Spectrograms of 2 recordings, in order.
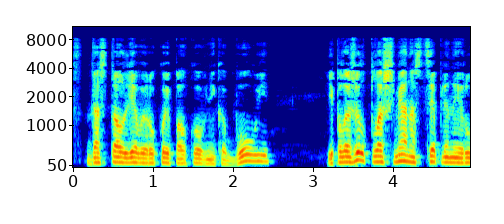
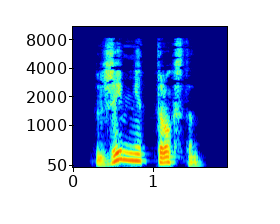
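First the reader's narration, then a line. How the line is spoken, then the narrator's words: Promising tone. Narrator (Russian): произнесла она многообещающим тоном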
